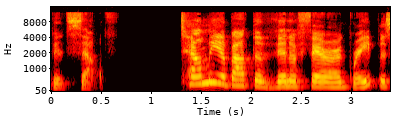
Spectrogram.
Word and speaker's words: vinifera: Tell me about the vinifera grape, is how you pronounce it?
